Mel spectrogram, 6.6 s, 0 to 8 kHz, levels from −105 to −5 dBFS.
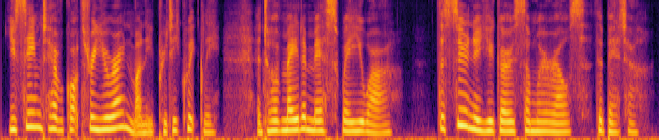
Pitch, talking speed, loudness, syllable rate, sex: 220 Hz, 255 wpm, -18 LUFS, 7.0 syllables/s, female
